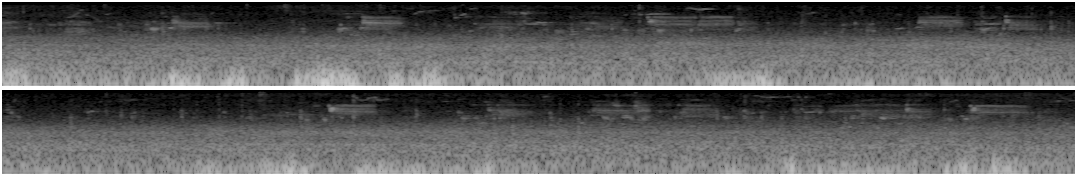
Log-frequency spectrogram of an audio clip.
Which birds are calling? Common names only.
Common Grackle, Red-winged Blackbird, Brown-headed Cowbird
